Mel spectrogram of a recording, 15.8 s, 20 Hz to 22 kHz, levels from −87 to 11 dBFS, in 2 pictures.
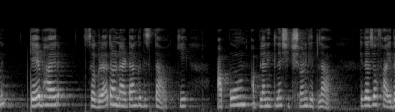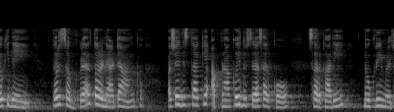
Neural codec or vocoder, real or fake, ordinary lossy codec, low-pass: none; real; none; none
